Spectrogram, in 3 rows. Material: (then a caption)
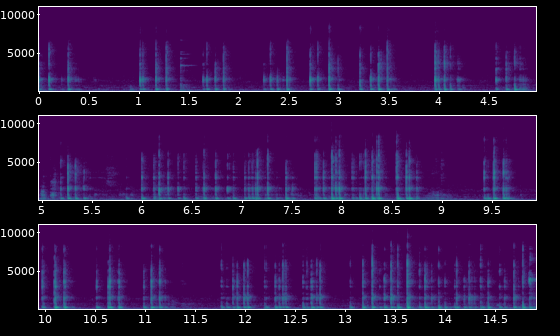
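Hard plastic. Long pale nails tap and scratch the top of the black, hollow hard housing of a 3Dio binaural microphone, between its two white silicone ears, while the microphone sits still. Quick, dry clicks come in dense bursts, each with a short hollow knock around 330 Hz and bright ticking edges, mixed with brief scratches. A steady low rumble runs underneath throughout.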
